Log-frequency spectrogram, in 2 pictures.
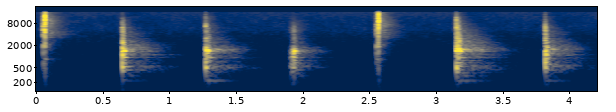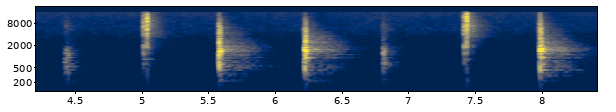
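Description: Plastic cups knocked down on a wooden school desk, mixed with hand claps, in an even pattern of about thirteen sharp knocks, roughly one every 0.6 seconds. It is a cup-rhythm accompaniment played alone, without the chant.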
